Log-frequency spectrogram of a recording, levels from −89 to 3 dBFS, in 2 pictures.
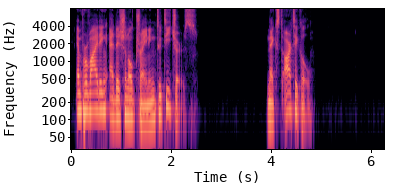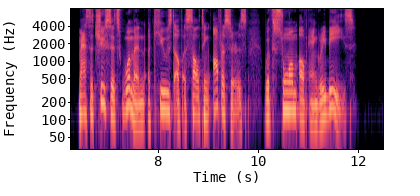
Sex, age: male, 30-49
